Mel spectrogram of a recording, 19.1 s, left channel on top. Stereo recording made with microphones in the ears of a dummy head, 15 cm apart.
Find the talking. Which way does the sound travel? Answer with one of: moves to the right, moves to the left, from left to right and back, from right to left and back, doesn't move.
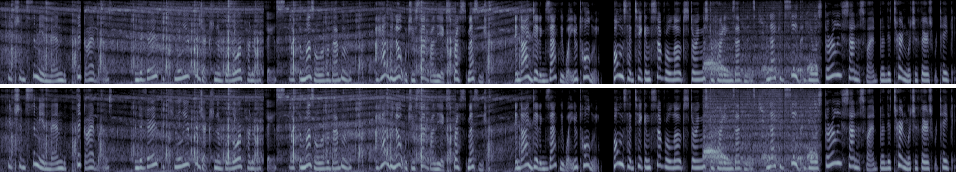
from right to left and back.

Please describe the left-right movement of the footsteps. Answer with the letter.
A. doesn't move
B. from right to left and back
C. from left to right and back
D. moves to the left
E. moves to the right
C.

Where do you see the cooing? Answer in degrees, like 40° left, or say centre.
60° right.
